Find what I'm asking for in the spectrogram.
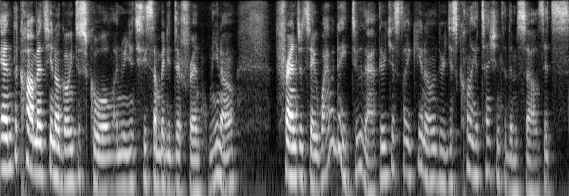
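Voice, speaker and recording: Talking at a very fast pace, a man has a fairly high pitch. His voice is somewhat breathy. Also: ordinary pitch variation. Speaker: drag cabaret singer. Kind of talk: interview. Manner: halting.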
